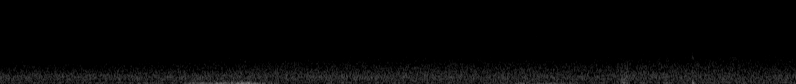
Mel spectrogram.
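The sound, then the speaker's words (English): Ocean waves roll in at night under moonlight with a steady, hissing wash, one gentle surge swelling briefly before settling back into the continuous surf. No one speaks. “Tonight, I'm sitting overlooking the ocean with the moon behind me, illuminating the waves as they roll in.”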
